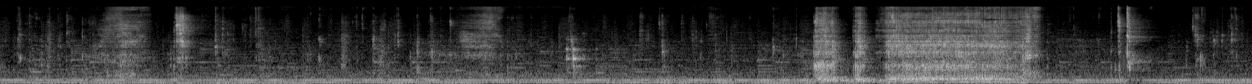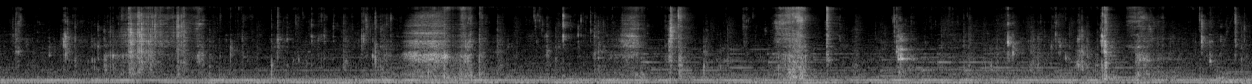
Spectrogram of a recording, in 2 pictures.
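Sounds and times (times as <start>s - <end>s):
mouth smacks and clicks: 0.0s - 5.1s
noisy sucking of marrow: 0.0s - 5.2s, 5.8s - 25.0s.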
